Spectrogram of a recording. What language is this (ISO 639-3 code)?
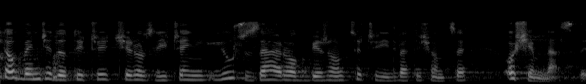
pol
